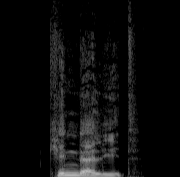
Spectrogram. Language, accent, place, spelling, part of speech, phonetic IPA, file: German, Germany, Berlin, Kinderlied, noun, [ˈkɪndɐˌliːt], De-Kinderlied.ogg
- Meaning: nursery rhyme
